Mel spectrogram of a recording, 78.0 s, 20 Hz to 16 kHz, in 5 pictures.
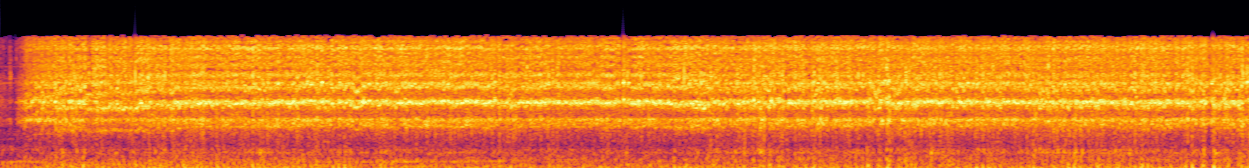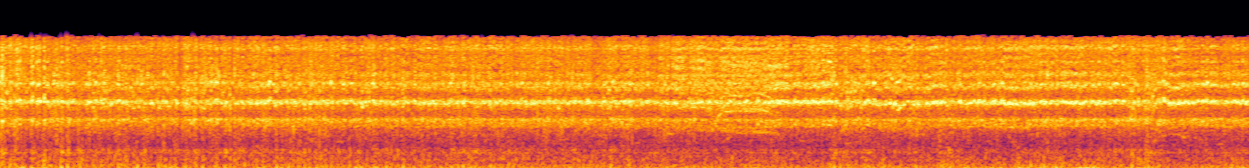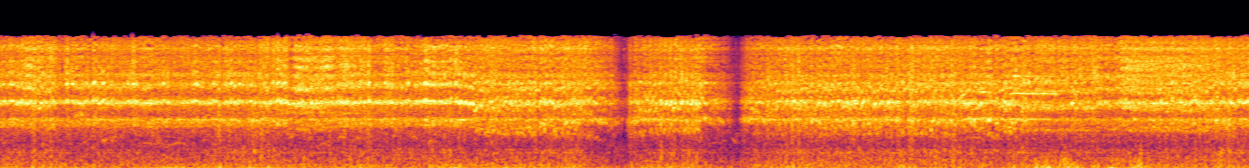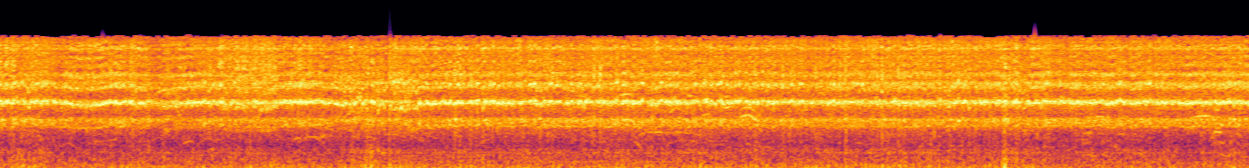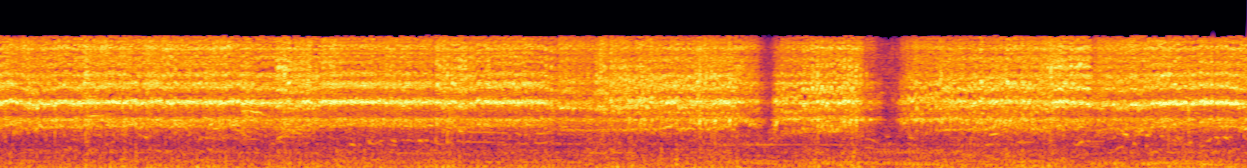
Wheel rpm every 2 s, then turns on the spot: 110, 220, 230, 230, 220, 230, 230, 230, 230, 230, 230, 230, 220, 230, 230, 230, 230, 230, 220, 130, 140, 190, 200, 220, 220, 220, 230, 230, 230, 230, 230, 230, 230, 220, 220, 190, 120, 160, 210.
none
